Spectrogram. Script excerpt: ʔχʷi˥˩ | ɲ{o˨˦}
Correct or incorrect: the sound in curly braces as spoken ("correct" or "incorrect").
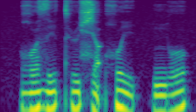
correct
